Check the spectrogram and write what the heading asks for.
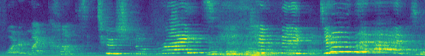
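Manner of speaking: high, loud indignant outburst; outraged teenager. Acted. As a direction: cry it out in rising alarm. Panicked teen voice inside his head.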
